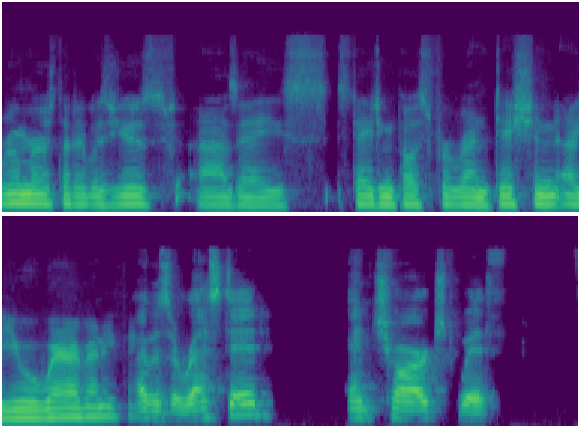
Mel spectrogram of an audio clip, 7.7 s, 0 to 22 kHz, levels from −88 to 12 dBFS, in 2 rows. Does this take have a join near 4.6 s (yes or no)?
yes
